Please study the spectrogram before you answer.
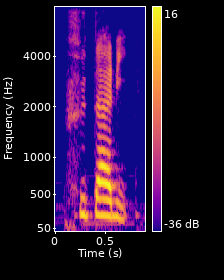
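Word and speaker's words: ふたり: Les deux ensemble, ça se prononce futari.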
